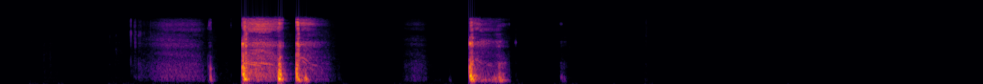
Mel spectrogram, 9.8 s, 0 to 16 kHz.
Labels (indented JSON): {
  "expert_labels": [
    {
      "quality": "good",
      "cough_type": "unknown",
      "dyspnea": false,
      "wheezing": false,
      "stridor": false,
      "choking": false,
      "congestion": false,
      "nothing": true,
      "diagnosis": "upper respiratory tract infection",
      "severity": "mild"
    }
  ],
  "age": 22,
  "gender": "other",
  "respiratory_condition": false,
  "fever_muscle_pain": false,
  "status": "symptomatic"
}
